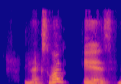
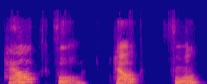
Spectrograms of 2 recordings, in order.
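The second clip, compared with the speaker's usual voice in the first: ordinary talk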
